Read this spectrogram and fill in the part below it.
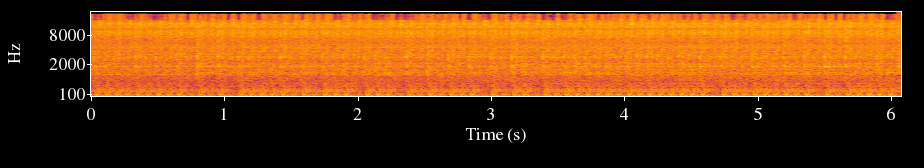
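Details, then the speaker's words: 2003 Yamaha Wolverine ATV single-cylinder at a fast idle, after a timing recheck: uneven, stumbling thump that never settles, running rough; owner suspects the carb and plans to order a rebuild kit. "Okay, looks like I'm ordering a rebuild kit, but I mean it runs."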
